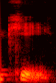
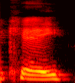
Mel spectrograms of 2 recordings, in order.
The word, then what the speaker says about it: Cay: but an island, Castaway Cay, which is spelt C-A-Y, but yet everybody pronounces it K-E-Y, even though it's spelled C-A-Y, which is K, not Key.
